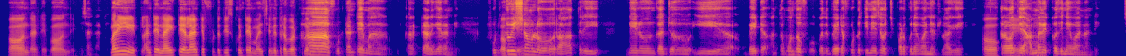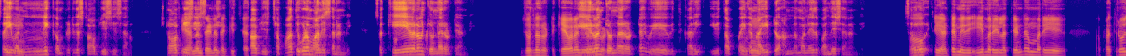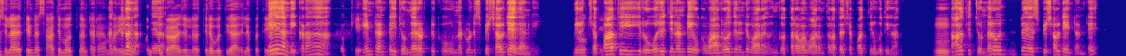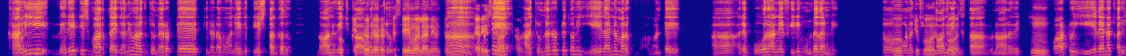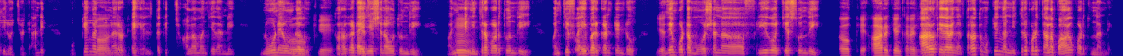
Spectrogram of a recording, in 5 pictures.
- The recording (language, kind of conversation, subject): Telugu, podcast, బాగా నిద్రపోవడానికి మీరు రాత్రిపూట పాటించే సరళమైన దైనందిన క్రమం ఏంటి?
- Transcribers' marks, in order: in English: "నైట్"; tapping; in English: "సో"; in English: "కంప్లీట్‌గా స్టాప్"; in English: "స్టాప్"; in English: "స్టాప్"; in English: "సో"; in English: "విత్ కర్రీ"; in English: "నైట్"; in English: "సో"; in English: "స్పెషాలిటీ"; in English: "స్పెషాలిటీ"; in English: "కర్రీ వేరైటీస్"; in English: "టేస్ట్"; in English: "సేమ్"; in English: "నాన్‌వెజ్"; in English: "కర్రీస్"; in English: "బోర్"; in English: "ఫీలింగ్"; in English: "సో"; in English: "నాన్‌వెజ్"; in English: "నాన్‌వెజ్‌తో"; in English: "కర్రీ"; other background noise; in English: "హెల్త్‌కి"; in English: "యెస్"; in English: "డైజెషన్"; in English: "ఫైబర్"; in English: "యెస్"; in English: "మోషన్"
